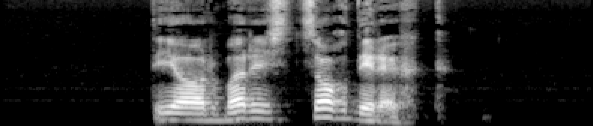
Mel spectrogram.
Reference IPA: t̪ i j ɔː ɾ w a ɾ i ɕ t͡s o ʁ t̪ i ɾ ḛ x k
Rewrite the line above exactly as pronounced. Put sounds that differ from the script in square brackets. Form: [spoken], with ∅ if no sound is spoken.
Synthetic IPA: t̪ i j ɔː ɾ [b] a ɾ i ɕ t͡s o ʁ [d̪] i ɾ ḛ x k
